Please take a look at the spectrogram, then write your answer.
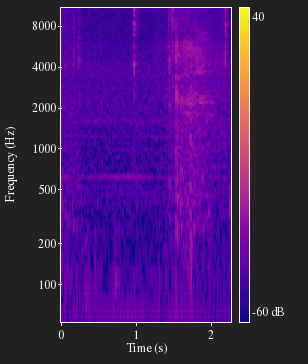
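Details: Motorino XPH scooter, ignition on, turn signals and hazards off, after the batteries were reinstalled (one had been wet): sharp, dry flasher-like ticks about every 0.7 s. Red warning lights are on; owner suspects a fault.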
